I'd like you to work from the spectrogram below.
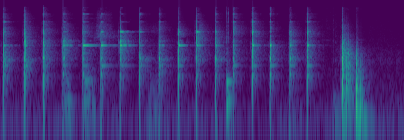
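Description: A hammer taps a coin ring on a steel mandrel in about fifteen sharp, ringing metallic strikes at a steady pace, close and clear, ending with a duller final knock.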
